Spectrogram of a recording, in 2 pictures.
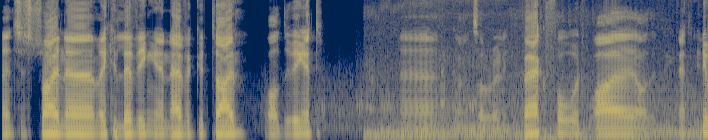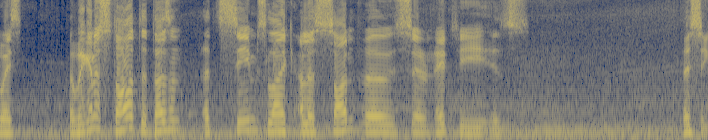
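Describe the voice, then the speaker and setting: A man with a non-native accent speaks at a moderate pace in a fairly high pitch with ordinary pitch variation. His loudness swings widely, and there is noticeable background noise. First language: not English. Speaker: sim racing commentator. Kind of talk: live commentary. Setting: live stream. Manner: casual, hesitant with fillers.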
